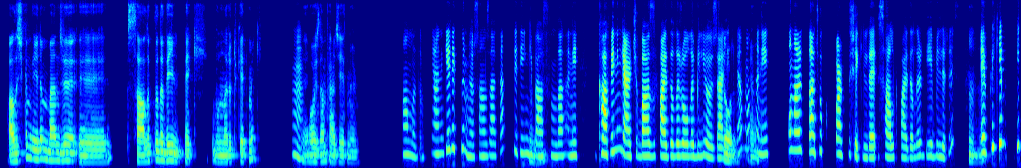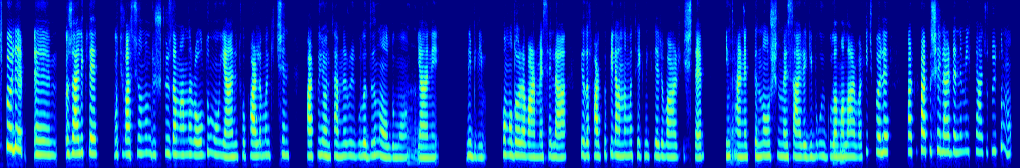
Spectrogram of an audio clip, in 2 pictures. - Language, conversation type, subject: Turkish, podcast, Evde odaklanmak için ortamı nasıl hazırlarsın?
- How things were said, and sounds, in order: none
